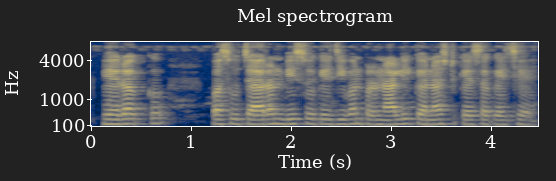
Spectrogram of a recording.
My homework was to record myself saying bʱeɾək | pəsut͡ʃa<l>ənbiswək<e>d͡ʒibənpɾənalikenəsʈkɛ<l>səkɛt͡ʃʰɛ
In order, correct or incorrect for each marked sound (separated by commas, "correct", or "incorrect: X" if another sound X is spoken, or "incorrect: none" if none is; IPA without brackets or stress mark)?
incorrect: ɾ, correct, incorrect: none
